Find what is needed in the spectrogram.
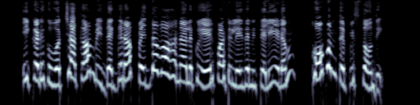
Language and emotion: Telugu, angry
